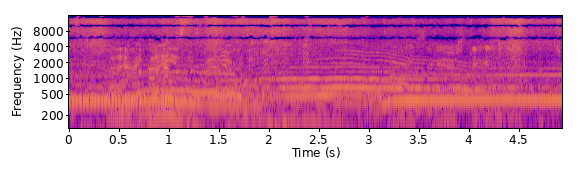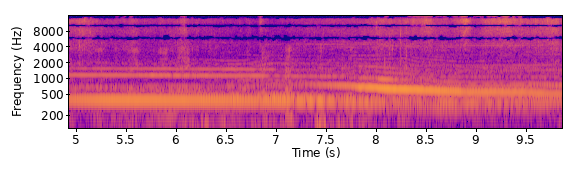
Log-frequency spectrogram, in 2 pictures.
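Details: Several wolves at a wolf preserve howl together on March 5, apparently answering a fire siren, long sustained tones overlapping and sliding in pitch.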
